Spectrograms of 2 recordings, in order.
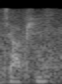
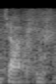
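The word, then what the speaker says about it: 加被: 所以要念加披，啊，披在身上要加披啊。这个台湾的发音呢是正确的啊，念加披是正确的。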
